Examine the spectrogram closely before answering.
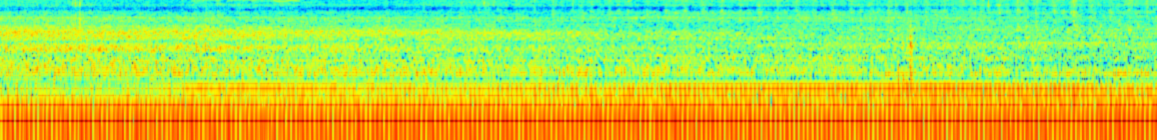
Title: GTS Turbo, walk around, noise at idle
